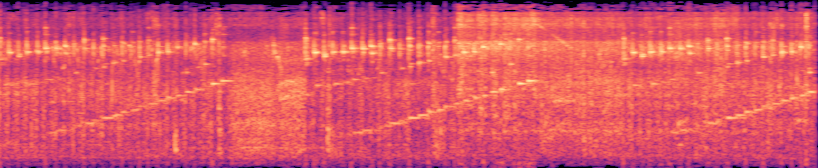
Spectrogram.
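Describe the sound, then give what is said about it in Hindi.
A mobile phone rings with a looping electronic tune. Bright rising sweeps and tinkling tones repeat steadily and fairly loudly. “Sir, आपका phone बज रहा है, या तो इसे उठा लीजिए या फिर साइलेंट कर दीजिए।”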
